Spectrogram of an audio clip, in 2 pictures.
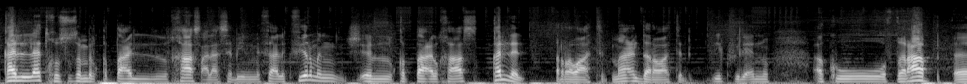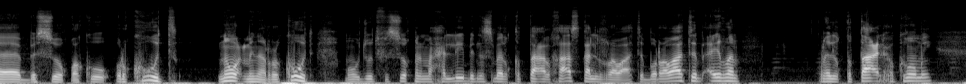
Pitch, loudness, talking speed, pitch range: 130 Hz, -17 LUFS, 120 wpm, 115-145 Hz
